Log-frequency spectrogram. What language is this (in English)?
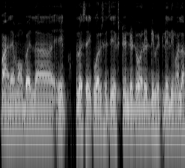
Marathi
